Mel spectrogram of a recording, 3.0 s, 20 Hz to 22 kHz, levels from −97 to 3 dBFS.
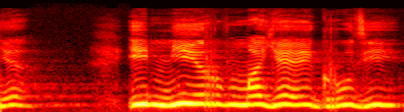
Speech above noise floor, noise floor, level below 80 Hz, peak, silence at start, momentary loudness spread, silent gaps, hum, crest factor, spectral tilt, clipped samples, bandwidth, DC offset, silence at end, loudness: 35 dB; -52 dBFS; -70 dBFS; -6 dBFS; 0 s; 15 LU; none; none; 12 dB; -4 dB/octave; under 0.1%; 13 kHz; under 0.1%; 0.05 s; -18 LUFS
